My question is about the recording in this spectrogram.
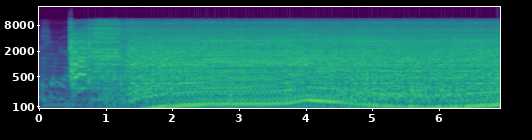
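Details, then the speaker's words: Flathead 59L display engine cranked by a new gear-reduction starter, more powerful than the old one; fast, high-pitched whirring crank that spins the engine quickly and evenly, sounding like a Toyota rather than a flathead starter; normal starter cranking. "So if you can get over the fact that it sounds like a Toyota, these are absolutely fabulous starters. Much more power than the old starter. Really gets you spinning, really gets it going really fast."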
